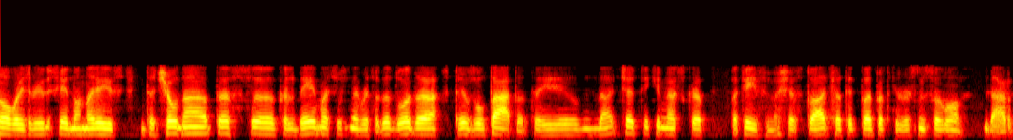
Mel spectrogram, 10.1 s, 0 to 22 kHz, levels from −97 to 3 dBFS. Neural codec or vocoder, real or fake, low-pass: codec, 16 kHz, 1 kbps, FunCodec, trained on LibriTTS, 50 frames a second; fake; 3.6 kHz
